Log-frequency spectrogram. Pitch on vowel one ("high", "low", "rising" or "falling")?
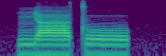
low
